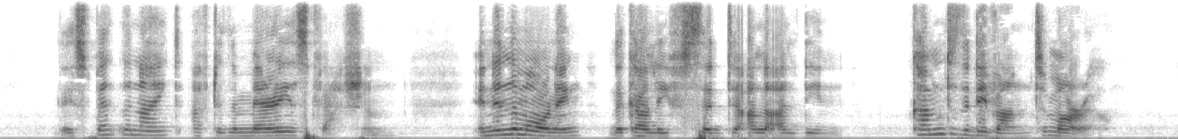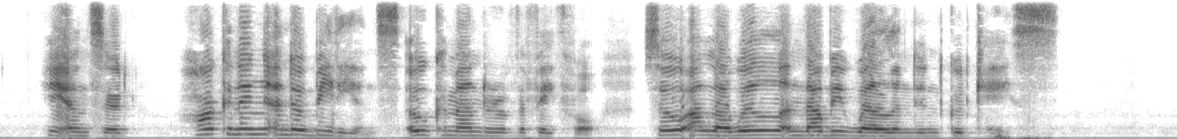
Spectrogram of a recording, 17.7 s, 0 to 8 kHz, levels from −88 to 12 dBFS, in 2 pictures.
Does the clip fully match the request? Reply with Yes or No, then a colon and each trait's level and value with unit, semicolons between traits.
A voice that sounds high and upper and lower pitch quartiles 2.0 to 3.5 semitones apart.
No: high, 220 Hz; average, 4.7 semitones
